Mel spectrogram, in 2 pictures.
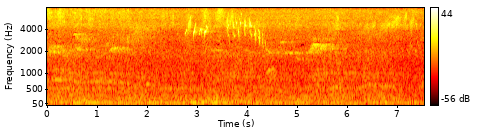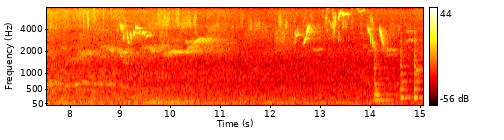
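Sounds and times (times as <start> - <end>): birds chirping: 0.0 - 15.0
low background noise: 0.0 - 15.0
music: 14.0 - 15.0.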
